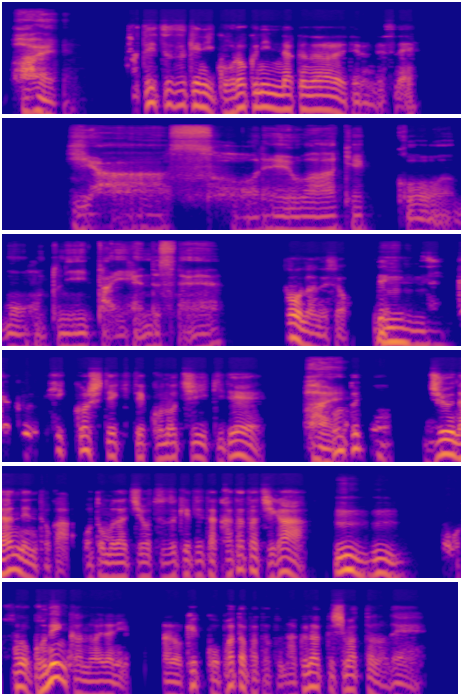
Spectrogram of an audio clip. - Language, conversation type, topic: Japanese, advice, 引っ越してきた地域で友人がいないのですが、どうやって友達を作ればいいですか？
- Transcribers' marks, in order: tapping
